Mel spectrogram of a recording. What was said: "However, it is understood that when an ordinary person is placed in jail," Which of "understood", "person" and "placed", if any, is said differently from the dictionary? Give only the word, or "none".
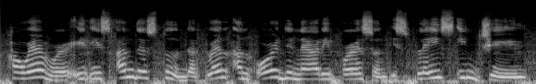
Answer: none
